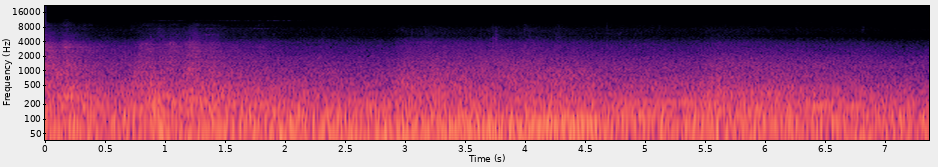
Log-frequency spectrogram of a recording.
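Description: Steady low rumble of a train running through the station.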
